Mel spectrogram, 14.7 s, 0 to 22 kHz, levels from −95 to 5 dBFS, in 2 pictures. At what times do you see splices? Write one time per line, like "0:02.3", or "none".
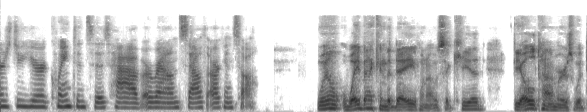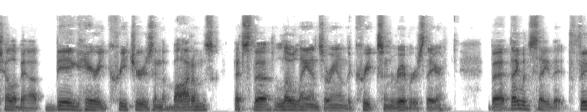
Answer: none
